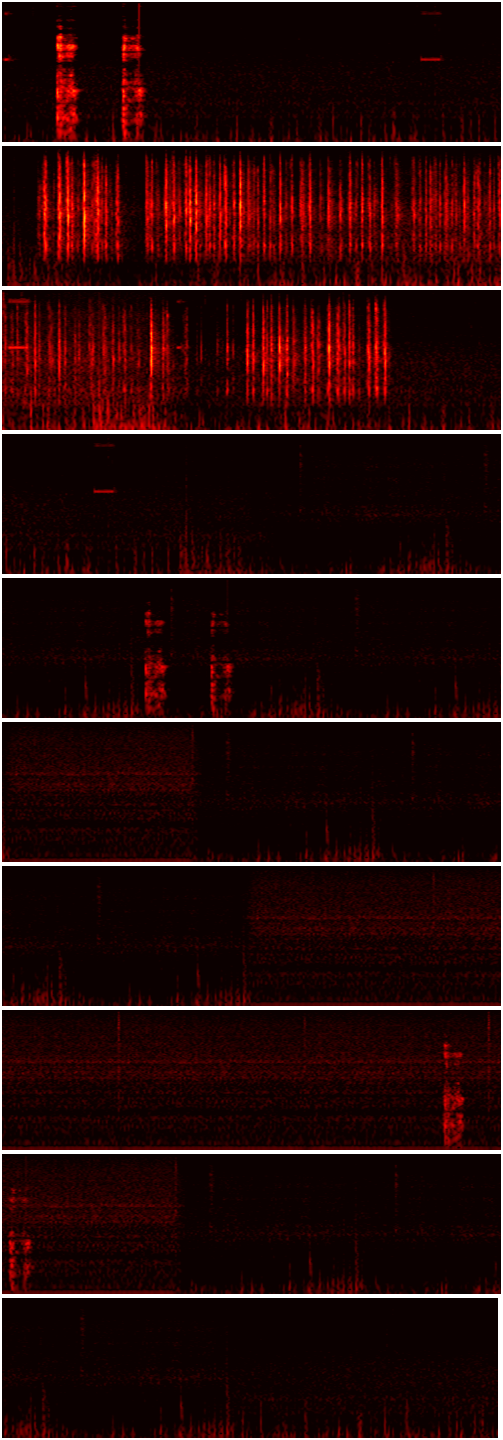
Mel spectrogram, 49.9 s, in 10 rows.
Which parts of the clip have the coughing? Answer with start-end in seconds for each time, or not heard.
0.5-1.4, 21.4-22.3, 39.3-40.2.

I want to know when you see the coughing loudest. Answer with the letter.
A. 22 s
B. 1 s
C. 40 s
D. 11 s
B.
